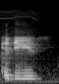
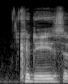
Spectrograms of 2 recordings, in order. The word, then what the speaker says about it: Cadiz: I believe it's pronounced Cadiz. – Cadiz, okay.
